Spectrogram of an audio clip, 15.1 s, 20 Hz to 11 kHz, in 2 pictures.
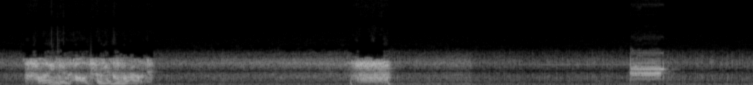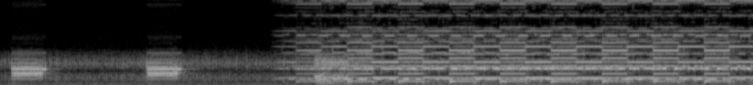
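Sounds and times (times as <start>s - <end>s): radio hiss: 0.0s - 4.9s, 10.3s - 11.8s
two-tone data bursts: 10.3s - 15.0s.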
